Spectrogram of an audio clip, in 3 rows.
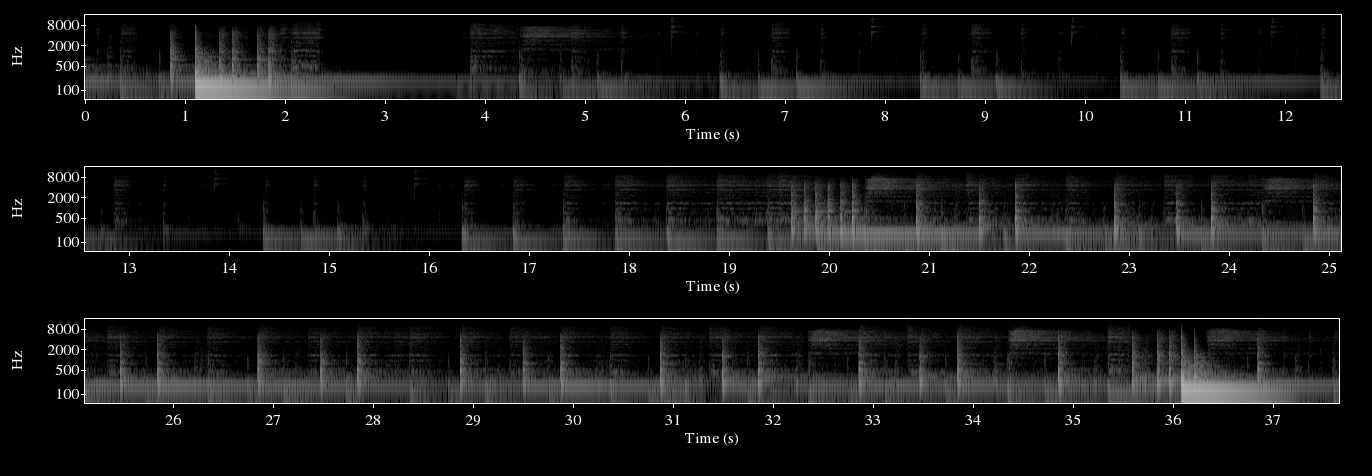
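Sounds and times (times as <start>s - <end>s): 
high tom drum: 0.9s - 2.3s, 17.9s - 37.6s.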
